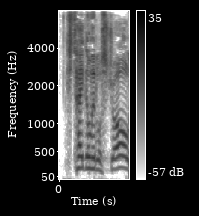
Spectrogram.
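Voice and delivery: ordinary delivery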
